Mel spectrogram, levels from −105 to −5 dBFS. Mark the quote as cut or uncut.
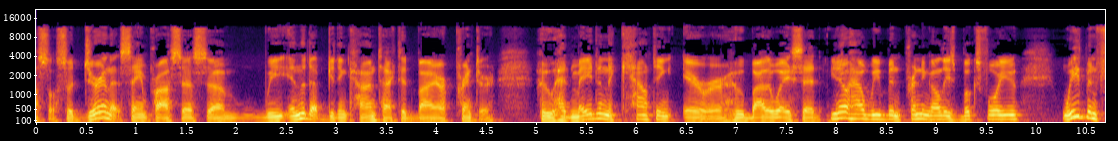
cut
